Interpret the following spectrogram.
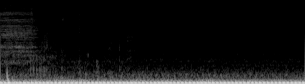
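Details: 1991 BMW M5 with 3.6-litre engine, idling: deep, steady low rumble with an even quick pulse, no knocking or ticking, a smooth healthy idle.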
